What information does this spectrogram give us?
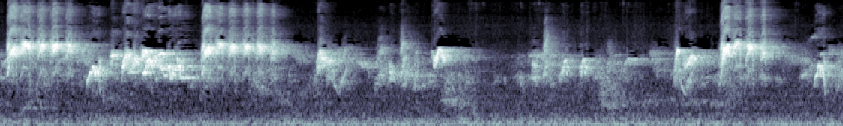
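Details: Red-whiskered bulbul song made of loud, cheerful whistled phrases. Strong bursts repeat about every two seconds, with quieter twittering notes in between.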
